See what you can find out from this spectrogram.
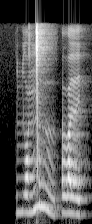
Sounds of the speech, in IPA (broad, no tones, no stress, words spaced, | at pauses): ʎɔŋ͡ǀɯ | lˠe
